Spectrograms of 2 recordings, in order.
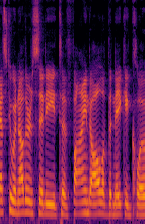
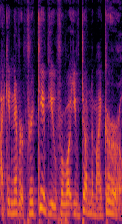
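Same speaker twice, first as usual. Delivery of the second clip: dead-serious, put-on heroic character voice. Doing a line from the show in the serious Goku voice. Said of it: "Goku turns on his serious voice, and he's like".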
